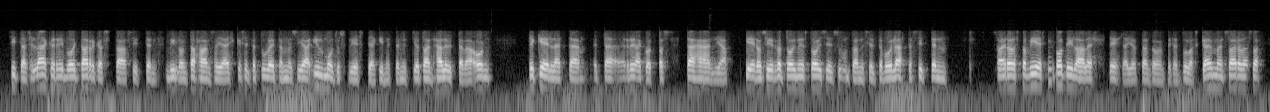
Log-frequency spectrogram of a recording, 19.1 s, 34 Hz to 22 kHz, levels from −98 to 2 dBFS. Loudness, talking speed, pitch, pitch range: -21 LUFS, 130 wpm, 125 Hz, 115-135 Hz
